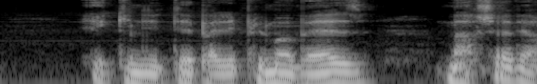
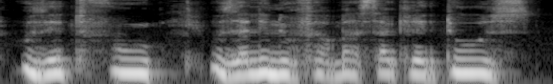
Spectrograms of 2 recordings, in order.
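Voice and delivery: high, loud alarmed protest; frantic shouting; 10 semitones higher, 8 dB louder than usual. A narrator's reading. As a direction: shout in alarm to stop them. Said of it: "criait mademoiselle Chon".

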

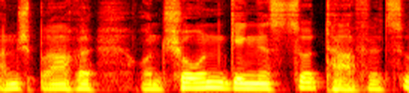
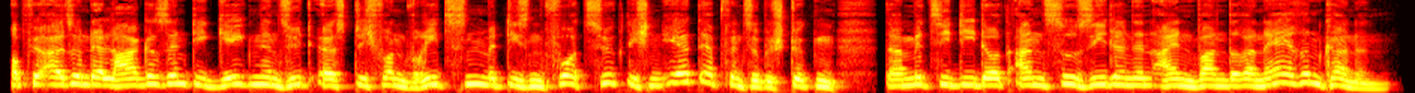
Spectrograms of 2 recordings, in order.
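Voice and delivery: raised, commanding royal voice; king's voice; 9 semitones higher than usual. Acted. King prods the mayor at the table, commanding.

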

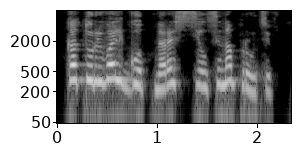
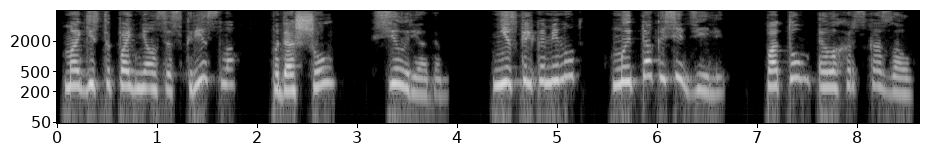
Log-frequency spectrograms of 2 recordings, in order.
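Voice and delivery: normal talking voice

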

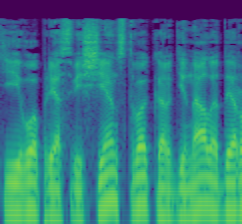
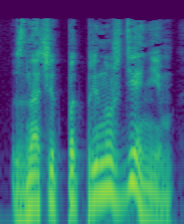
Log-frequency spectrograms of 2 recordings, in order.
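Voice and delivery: higher-pitched princess, mildly pleased; gladdened; 6 semitones higher than usual. A narrator's reading. The princess welcomes a hint of coercion, mildly delighted. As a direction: seize on it gladly with lifted pitch. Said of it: "обрадовалась принцесса".

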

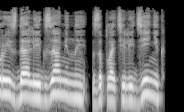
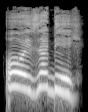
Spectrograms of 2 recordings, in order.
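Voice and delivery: absent-minded; 8 semitones higher, 4 dB louder, much slower than usual. Acted. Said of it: "рассеянно сказала рыцарь".

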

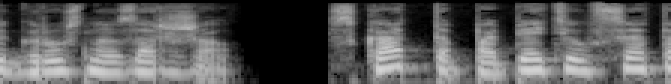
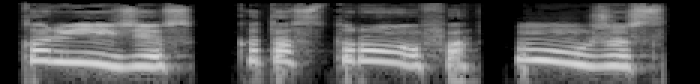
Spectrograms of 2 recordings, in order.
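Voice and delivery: high, frantic alarm cries; panicked squawk; 9 semitones higher, slower than usual. Acted. Bird crashing through window, shrieking in panic.

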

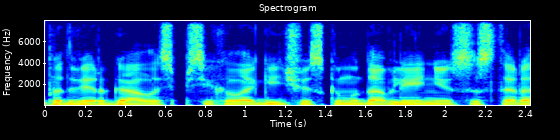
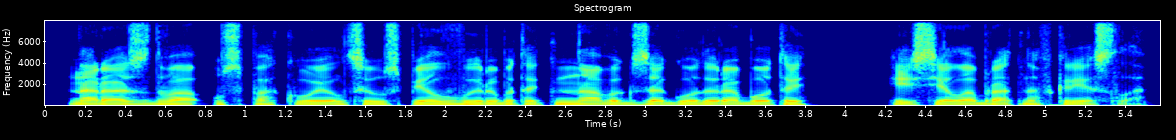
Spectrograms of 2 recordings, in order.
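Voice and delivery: ordinary delivery, nothing marked

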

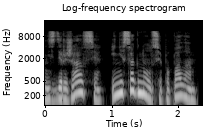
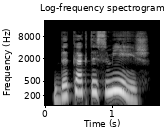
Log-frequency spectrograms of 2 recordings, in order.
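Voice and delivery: higher, louder, very slow; outraged shout; 5 semitones higher, 7 dB louder, much slower than usual. Acted. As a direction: spit out the outrage. Werewolf shoved, outraged.

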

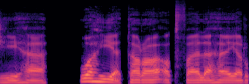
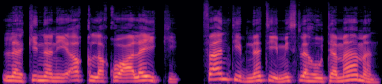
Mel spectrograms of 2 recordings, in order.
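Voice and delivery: higher, caring mother's voice; motherly concern, pitched up; loving, worried mother; 9 semitones higher, 4 dB louder than usual. Acted. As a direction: play a mother fretting over her daughter.

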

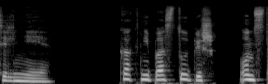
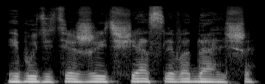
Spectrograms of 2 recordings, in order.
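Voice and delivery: low, slow demonic rumble; a beast speaking with slow menace; 7 semitones lower, slower than usual. A narrator's reading. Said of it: "расхохотался зверь". (низкий демонический голос)

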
